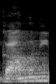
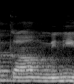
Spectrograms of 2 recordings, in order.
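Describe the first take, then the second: First: कामनी in two syllables, kaam-nee; wrong form. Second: कामिनी slowed, kaa-mi-nee with a clear i; correct form. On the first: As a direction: drop the short i from कामनी. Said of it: "कामनी नहीं होता". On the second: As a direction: sound the mi in कामिनी, taking it slowly. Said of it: "मिनी, ठीक है". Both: Shown as a demonstration.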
